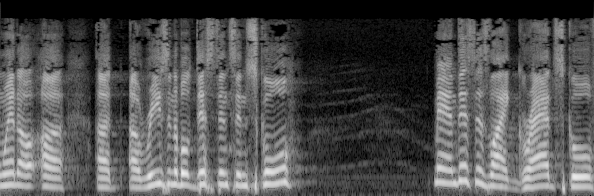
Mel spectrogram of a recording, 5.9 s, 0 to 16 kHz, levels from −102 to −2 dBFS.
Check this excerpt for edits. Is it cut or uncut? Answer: uncut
